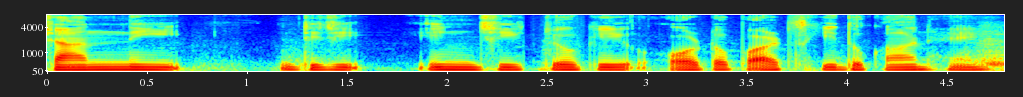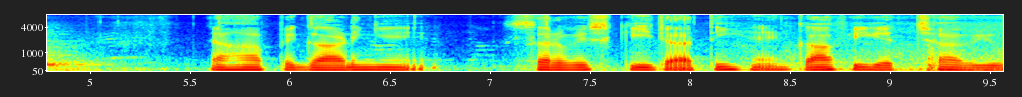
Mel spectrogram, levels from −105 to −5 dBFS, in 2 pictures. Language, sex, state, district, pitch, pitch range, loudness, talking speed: Hindi, male, Bihar, Samastipur, 125 Hz, 120-125 Hz, -19 LUFS, 105 wpm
